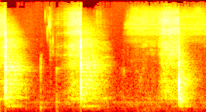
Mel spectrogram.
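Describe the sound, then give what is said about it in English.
A knife slicing through a large apple half into half-moon slices: three crisp, loud swishing cuts spaced about a second apart, with a few small taps and clicks between them. “Okay, I'm going to take the other half of the apple, do the same thing. I have these beautiful half moon looking apple slices now”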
